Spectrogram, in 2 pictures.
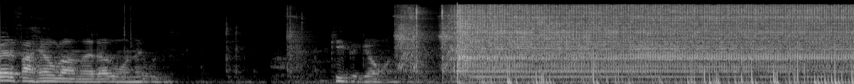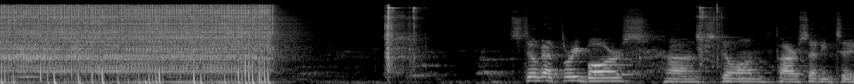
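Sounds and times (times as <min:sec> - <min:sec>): impact wrench hammering on lug nut: 0:04.4 - 0:11.5.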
